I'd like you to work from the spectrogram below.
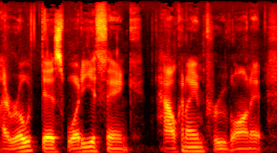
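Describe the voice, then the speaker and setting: A man with a Canadian accent at a fairly quick pace, on a very clean recording with a silent background. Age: 30s. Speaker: hockey blog editor. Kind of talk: casual interview. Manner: halting, many repeated words.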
